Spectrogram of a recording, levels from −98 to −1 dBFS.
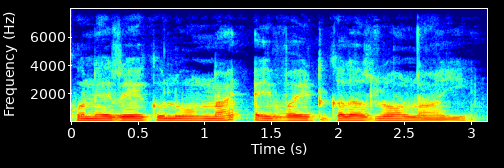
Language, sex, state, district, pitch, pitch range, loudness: Telugu, male, Telangana, Mahabubabad, 135 Hz, 130-145 Hz, -15 LUFS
